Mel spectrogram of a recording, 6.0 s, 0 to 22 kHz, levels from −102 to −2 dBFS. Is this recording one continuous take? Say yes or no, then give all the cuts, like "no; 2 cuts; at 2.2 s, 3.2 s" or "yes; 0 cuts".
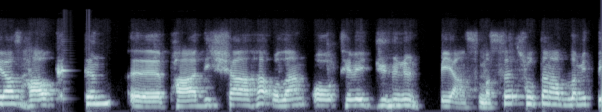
yes; 0 cuts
